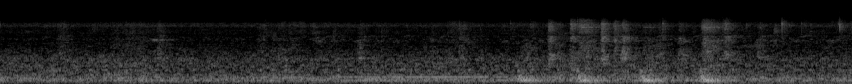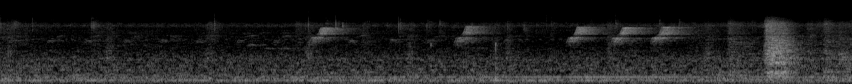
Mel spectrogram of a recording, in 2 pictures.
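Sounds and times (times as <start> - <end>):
bird chip calls: 6.9 - 15.7.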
